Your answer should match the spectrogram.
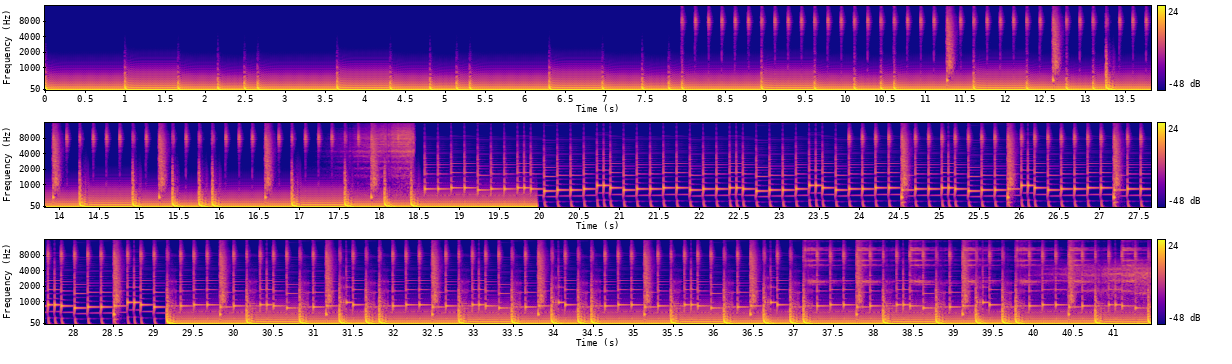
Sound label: Rock Phonk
